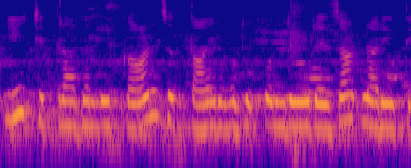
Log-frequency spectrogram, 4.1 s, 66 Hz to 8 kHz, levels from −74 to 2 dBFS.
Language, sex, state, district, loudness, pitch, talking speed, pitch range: Kannada, female, Karnataka, Chamarajanagar, -26 LUFS, 225 Hz, 115 wpm, 215-250 Hz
